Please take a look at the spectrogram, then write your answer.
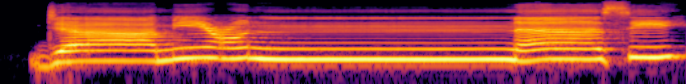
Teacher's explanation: ربنا انک جامع الناس، جامع الناس، یہاں نون مشدد ہے، یہاں پر غنہ بھی ہوگا اور یہاں پر الف مدہ بھی ہو رہا ہے، خالی الف سے پہلے زبر ہے تو ہم اسے دو حرکت کی برابر کھینچے پڑھیں گے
